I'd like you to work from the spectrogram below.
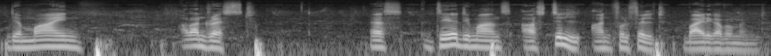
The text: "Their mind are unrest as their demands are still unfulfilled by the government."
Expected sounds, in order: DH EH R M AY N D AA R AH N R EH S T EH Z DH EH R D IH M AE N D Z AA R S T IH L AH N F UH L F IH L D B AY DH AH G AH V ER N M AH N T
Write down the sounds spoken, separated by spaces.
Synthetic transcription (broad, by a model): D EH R M AY N AA R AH N R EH S T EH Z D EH R D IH M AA N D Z AA R S T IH L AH N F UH L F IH L D B AY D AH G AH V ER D M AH N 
